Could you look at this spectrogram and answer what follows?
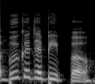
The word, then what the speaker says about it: Buca di Beppo: That is not how you say it. It's Italian. – Yeah, Buca di Beppo.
